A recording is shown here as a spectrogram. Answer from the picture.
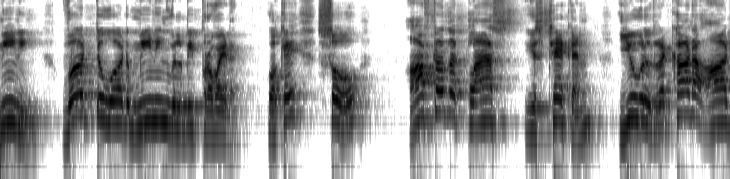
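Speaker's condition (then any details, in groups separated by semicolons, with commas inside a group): No condition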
